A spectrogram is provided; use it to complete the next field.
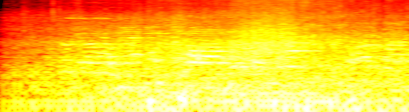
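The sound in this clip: Road traffic in congested streets on the drive from Kampala to Matugga in Uganda: a steady rumble of engines and passing vehicles heard from inside a moving car.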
